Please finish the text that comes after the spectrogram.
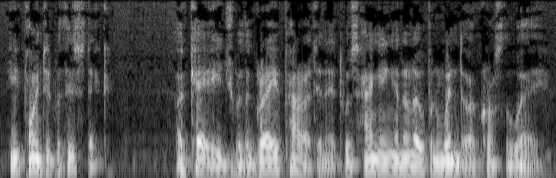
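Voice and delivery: ordinary delivery, nothing marked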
